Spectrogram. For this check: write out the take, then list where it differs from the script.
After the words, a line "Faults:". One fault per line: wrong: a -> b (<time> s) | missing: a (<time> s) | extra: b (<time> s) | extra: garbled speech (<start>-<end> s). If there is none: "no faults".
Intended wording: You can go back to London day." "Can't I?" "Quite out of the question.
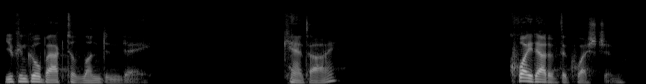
You can go back to London day." "Can't I?" "Quite out of the question.
Faults:
no faults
